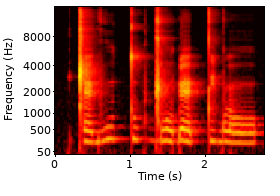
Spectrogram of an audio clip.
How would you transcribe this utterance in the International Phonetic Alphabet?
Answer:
ǁɛ˨ɡvu˦tːu˦k ɡ͡ǁo˦˨ ɗɛ˦˨tːi˦ɡ lˠo˦

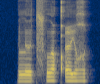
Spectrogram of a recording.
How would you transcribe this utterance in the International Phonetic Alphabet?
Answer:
lə˨t͡sʰo˦qʼy˦ʁ

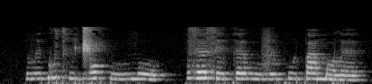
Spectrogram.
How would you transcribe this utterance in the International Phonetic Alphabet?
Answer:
βɪ˨˦ ɡu˦tʰi˨ d͡ʒɔ˦ k͡puː˨˦ŋo˦˨ | zɛ˦se˨kɛ˦ βu˨ve˦kʷi˦ pa˦mɔ˨lɛ˨

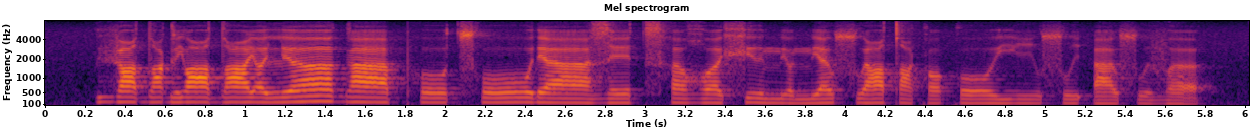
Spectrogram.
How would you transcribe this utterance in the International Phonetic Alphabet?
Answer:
vʲodˤoɡjɔ dˤijɐlʲɐː ɡaːpʰoːt͡sʰoː ɾʲaːze t͡sʰɐʁʷɐxʲɨ mʲɔmʲa sʷɛ tˤakɔkoː jiːsʷi ʔa sʷevɐ

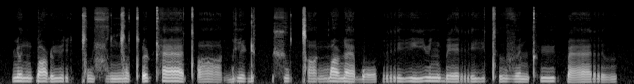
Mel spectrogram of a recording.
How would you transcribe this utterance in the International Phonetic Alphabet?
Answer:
ɳɯ˧n ɡ͡bɑ˥˧ɽyː˥˧r ǀu˧˩ɕu˩˧ŋ͡ǀo˧tʼø˥˧ ʈʰæː˥˧ tʼɑː˧˩ ɡ͡biː˥ɖ | ʃu˧ ǀɑ˧ŋ͡mɑ˥ɳæ˧ɓo˩˧ | riː˧jy˥nɓe˧˩ riː˧tʼɯ˧ vø˧˩nʈʰyː˥ k͡pæː˩˧rɯ˩˧

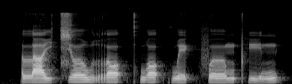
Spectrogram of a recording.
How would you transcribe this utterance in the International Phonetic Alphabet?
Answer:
la˧jt͡ɕɤː˥˩wrɔ˥˩ʔ kʰwɔ˥˩ʔkwe˨˩k̚ fɤː˧mpʰi˩˦n

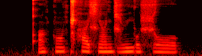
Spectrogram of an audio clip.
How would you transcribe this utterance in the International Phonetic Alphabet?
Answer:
qʼãkɔ̃ ǁʰaɕã d͡ʑyjo ɕo

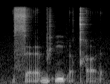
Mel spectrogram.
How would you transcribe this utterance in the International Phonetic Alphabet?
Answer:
sæ̰bḭ nʲḛqʰæ̰

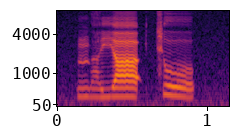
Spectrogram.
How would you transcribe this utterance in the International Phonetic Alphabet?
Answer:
n̪a̤jaːʔ co

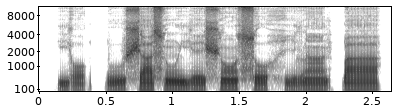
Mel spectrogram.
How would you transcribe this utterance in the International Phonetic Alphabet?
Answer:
jɔ˨ k͡pu˨˦ ʃa˦sũ˧je˧ʃɔ̃˦ so˦˨hi˧lã˦ k͡pa˦

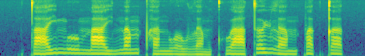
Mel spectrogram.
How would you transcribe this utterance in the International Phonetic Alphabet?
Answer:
t̪aː˨˥jmuː˧ maː˧jn̪ɐ˥m pʰɐ˨nwo˨˩w lɐ˨˩mkʷʰaː˧ t̪ɵ˥ɥlɐ˨mpɐ˧k̚t̪ɐ˧k̚

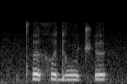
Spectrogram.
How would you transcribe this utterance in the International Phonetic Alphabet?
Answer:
t̪ʰəxʊdo̤t͡ʃʼʏ

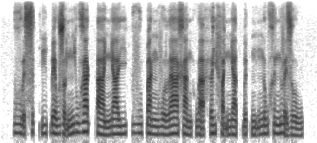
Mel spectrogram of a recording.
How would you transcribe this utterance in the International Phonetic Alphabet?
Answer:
ɣṵ˧˨ə̯ sə˦˥t̚ʔi˨˦ ɓɛ˨˦wzɔ̰˧˨ ɲi˧wɣa˦˥k̚ʔaː˨˩ɲa˧j | vu˨˦ɓa˨˩ŋ vo˧˩laː˧xa˧˩nhwa̰ː˧˨ hə˨˦jfa̰˧˨jɲaː˨˩t̚ɓə˨˩t̚ ŋḭ˧˨ŋə˨˦wxə˨˦n vɛ̰˧˨zo˧˩˨w

